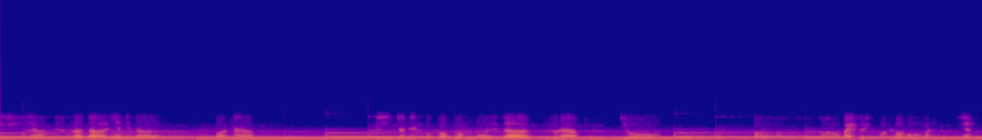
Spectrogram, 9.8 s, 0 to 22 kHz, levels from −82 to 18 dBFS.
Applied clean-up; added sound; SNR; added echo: none; Piano; -4 dB; none.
